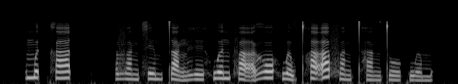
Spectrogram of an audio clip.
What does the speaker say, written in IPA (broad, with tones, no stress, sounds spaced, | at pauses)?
m ə˦˥ t̚ x a˦˥ t̚ | v a̤˨˩ ŋ s e̤˨˩ m t̪ a˧˩ ŋ ɣ e̤˨˩ h w ə˧ n f a̰ː˧˨ ɣ ɔ˧ h w ə˧˩ w t̪ʰ a̰ː˧˥ f a̤˨˩ ŋ t̪ʰ a̤˨˩ ŋ t̪ o̤˨˩ k w ə̤˨˩ m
